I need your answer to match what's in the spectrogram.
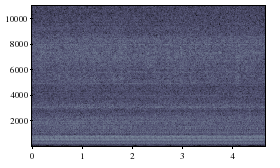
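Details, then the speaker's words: Ford Expedition rear air suspension with new O-rings, battery reconnected and switch on: the compressor hums steadily, cycling on and off, but the rear doesn't rise and the bags get no air. Leaking air. "kicked on hear it okay kicked off let's see what we got under here did it get any air on them hoping nope no air"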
